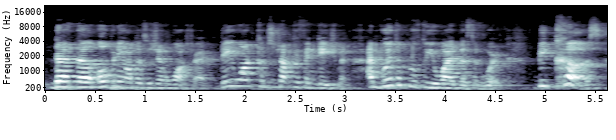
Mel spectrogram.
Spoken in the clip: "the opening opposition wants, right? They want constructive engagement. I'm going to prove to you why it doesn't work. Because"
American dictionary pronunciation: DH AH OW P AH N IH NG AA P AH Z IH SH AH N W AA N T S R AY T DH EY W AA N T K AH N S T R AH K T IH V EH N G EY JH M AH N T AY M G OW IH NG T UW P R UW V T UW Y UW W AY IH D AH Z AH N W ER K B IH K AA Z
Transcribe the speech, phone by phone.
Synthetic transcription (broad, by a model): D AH OW P AH N IH NG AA P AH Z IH SH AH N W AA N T R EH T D EY W AA N T K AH N S T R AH K T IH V EH N G EY JH M AH N T AY M G OW IH NG T UW P R UW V T UW Y UW W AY IH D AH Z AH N W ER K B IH K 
